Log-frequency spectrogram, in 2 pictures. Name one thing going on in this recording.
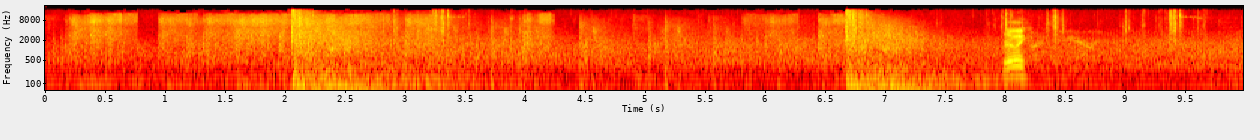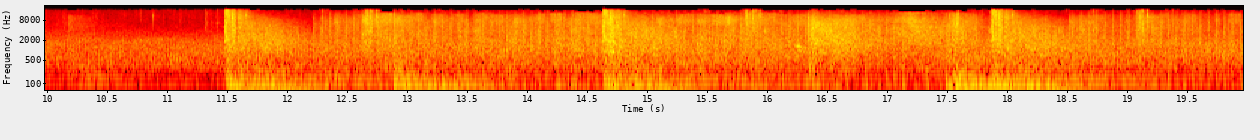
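Laser rifles fire in sharp zapping bursts.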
